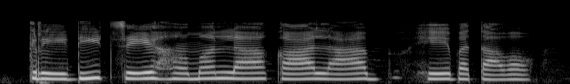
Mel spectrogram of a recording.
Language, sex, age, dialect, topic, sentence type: Chhattisgarhi, female, 18-24, Western/Budati/Khatahi, banking, question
